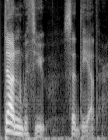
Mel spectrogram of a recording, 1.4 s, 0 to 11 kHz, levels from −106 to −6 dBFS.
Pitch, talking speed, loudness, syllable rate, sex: 145 Hz, 265 wpm, -23 LUFS, 6.7 syllables/s, female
